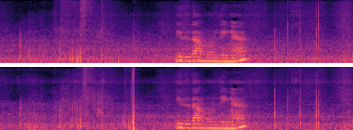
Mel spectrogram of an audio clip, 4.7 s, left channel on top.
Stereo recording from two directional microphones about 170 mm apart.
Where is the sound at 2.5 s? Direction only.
30° right (ahead or behind).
